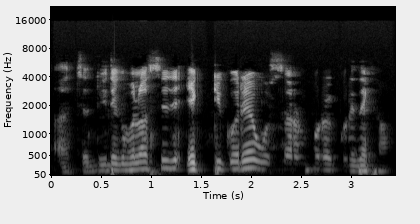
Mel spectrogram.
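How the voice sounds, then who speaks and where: Man teaching from a textbook, slightly high. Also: fast talker. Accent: Bangladeshi Bengali. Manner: plain explanatory talk with fillers and checking questions. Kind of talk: lesson, reading through a textbook. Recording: dull lo-fi recording.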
